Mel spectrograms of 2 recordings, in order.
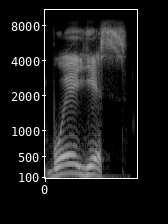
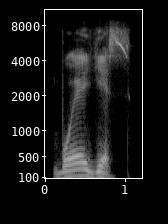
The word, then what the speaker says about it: bueyes: Yo no digo buey es. O alguien pronuncia buey es. Yo no pronuncio buey es. Yo pronuncio bueyes.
